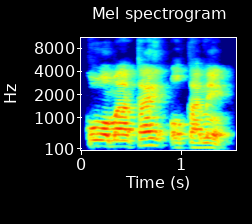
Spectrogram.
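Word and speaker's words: 細かいお金: Jadi kalau komakai okane itu adalah recehan. Jadi kalian tuh bukan bawa uang 1000 yen, 5.000 yen icimang bukan. Tapi ada recehannya juga. itu bacanya adalah komakai okane atau misalkan ketika kalian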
